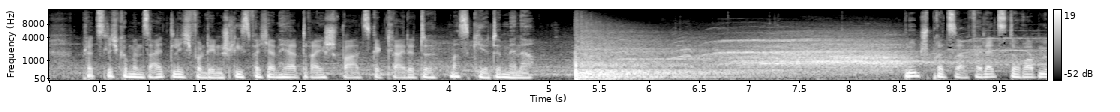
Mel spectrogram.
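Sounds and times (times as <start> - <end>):
speech: 0.4 - 5.0, 8.6 - 9.9
gunshot in a station hall: 5.3 - 7.4.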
